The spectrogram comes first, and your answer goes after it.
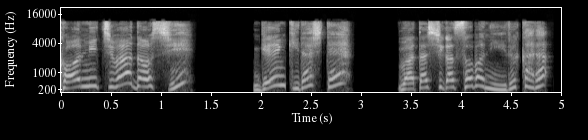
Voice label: HELLO JP; GF Alarm; M1891Mod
